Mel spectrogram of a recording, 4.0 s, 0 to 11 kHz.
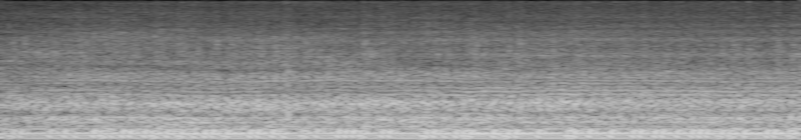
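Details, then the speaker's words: Craftsman LT1000 Briggs opposed twin, after hot-start repairs, starts without choke and idles smoothly with loud, steady low chugging; exhaust now about 250 degrees cooler, starter a little weak, fuel low. "let me see if I can start it up without even having to choke it that's awesome I could never do that before"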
